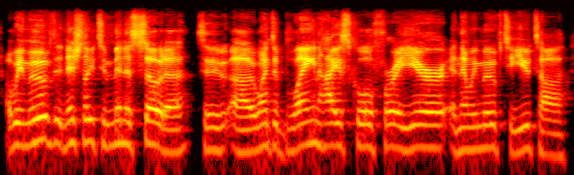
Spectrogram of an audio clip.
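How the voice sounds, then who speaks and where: A man's voice: on the high side, steady tone, brisk, a bit bright. A man in his forties from Brazil and the United States, speaking casually and animatedly as an interview guest, repeating words for emphasis. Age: 40s.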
